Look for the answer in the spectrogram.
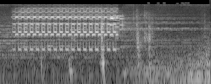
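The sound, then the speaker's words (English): A telephone rings with a steady, bright electronic trill for about a second, then cuts off, leaving faint room noise and a few soft clicks. Fairly loud, with no talking. “He gets a phone call.”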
